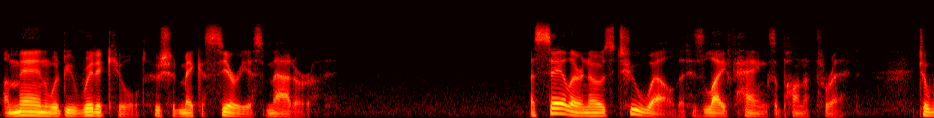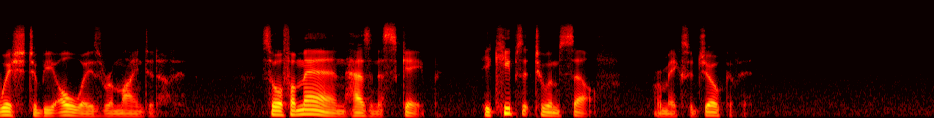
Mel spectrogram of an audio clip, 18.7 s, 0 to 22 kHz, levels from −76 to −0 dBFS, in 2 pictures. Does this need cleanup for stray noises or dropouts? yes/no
no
